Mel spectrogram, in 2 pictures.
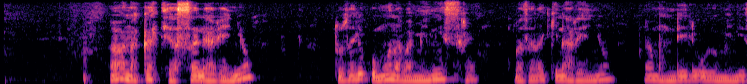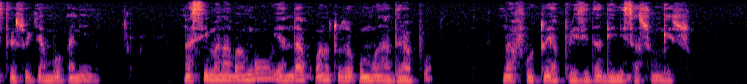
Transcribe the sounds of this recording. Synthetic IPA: a˦wa˦na˨ka˦ti̥˨ja˨sa˦le˦˨ja˨ʁe˨ɲɔ̃˦ | to˨za˨li˦ko˨mɔ˦na˨ba˨mi˨ni˦stʁe˨ | ba˨za˨la˦ki˦na˨ʁe˨ɲjɔ̃˦ | na˨mo˨nde˦li˦o˦jo˦mi˨ni˦stʁe˨sɔ˦ki˦ja˨mbo˦ka˨ni˦ni˨ | na˨si˨ma˨na˨ba˨ŋɡo˦ja˨nda˦ko˨wa˦na˦to˨za˦ko˨mɔ˦na˨dʁa˨pʰo˦ | na˨fo˨to˦ja˨pʁe˨zi˨dɑ̃˦de˨ni˦sa˨su˦ŋɡe˨su̥˨

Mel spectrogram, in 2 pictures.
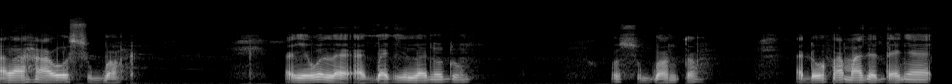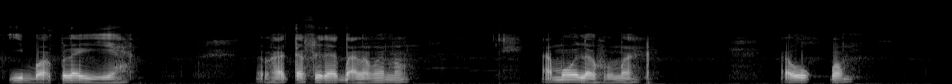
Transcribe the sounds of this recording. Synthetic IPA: a̰˨lã˦ɦã˦wo˦su˨ɡ͡bɔ˨ | ḛ˦jɛ˦wo˦lə˨ʔə̰˨ɡ͡bə˨d͡ʑi˦lə˨nũ˦ɖu˦m | wo̰˦su˨ɡ͡bɔ˨ŋ̩̃˦t̪ɔ˦ | a̰˨ɖə˦wo˦ɸa˦m˦ã˨d̪ə˦d̪ə˦ɲɛ̃˦ji˨bɔ˨k͡ple˦ji˨a˨ | o̰˨ɦa̰˦t̪ə˦fi˦ɖə˦ɡ͡ba̰˨lɛ˨mə̃˦nɔ̃˦ | a̰˨mə˦wo˦lə˨ɦu˨mə̃˦ | ə̰˦wo˦k͡pɔ˦m

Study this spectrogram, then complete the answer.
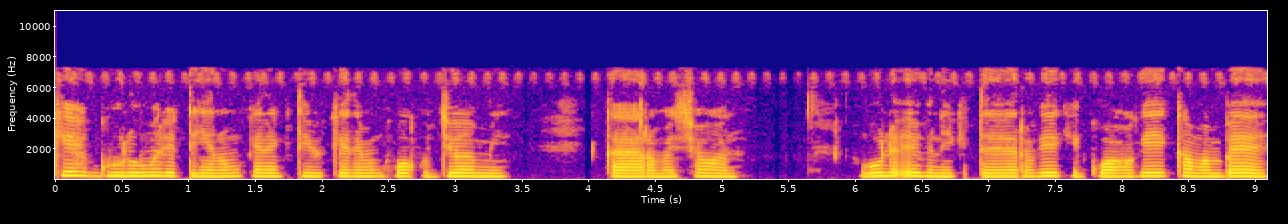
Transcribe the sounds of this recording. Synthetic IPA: kɛ˦ɡu˦lu˦ma˦di˦tɪnɔ˨mu˦ke˦ne˦ki̥˨ti˦bi˦ke˨de˨mɛ˦ɡwɔ˦ko˨d͡ʒa˦mi˨ | kaɾɔ˨ma˨t͡ʃɔ˦n | ɡu˦lo̰˦ʔe˦ɡo˨ni˨kɪ̥˨tɛɾɔ˨ɡɪ˦kɪ˨ɡwɔ˨kɔ˨ɡɪ˦ka˦ma˨bɛ˦

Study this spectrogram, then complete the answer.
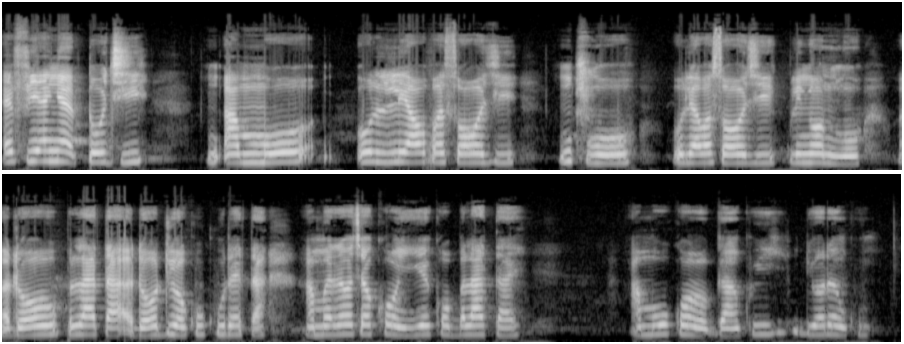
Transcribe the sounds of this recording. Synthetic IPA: e˦fi˦e˦ɲɛ̃˦˨t̪o˦d͡ʑi˦ | a˨me˨˦wo˦ | wo˦le˦a˨wo˦ɸe˦sɔ˦wo˦d͡ʑi˦ | ŋũ˦t͡ʃu˦wo˦ | wo˦li˦a˨ɸe˦sɔ˦wo˦d͡ʑi˦k͡pli˦ɲɔ̃˦nũ˨wo˦ | ḛ˨ɖe˨wo˦bla˦t̪a˨ḛ˨ɖɔ˨wo˦ɖi˦ɔ˨ku˦ku˦ɖɛ˦t̪a˨a˨mẽ˨ɖɛ˦wo˦t͡ʃɛ˦kʰɔ˦ŋ˨je˦kɔ˦bla˦t̪a˦ɛ˦ | a̰˨me˨wo˦kɔ˦ɔ˨ɡã˨ŋ˨ku˦i˦di˦ɔ˦ɖe˦ŋ̩˦ku˦

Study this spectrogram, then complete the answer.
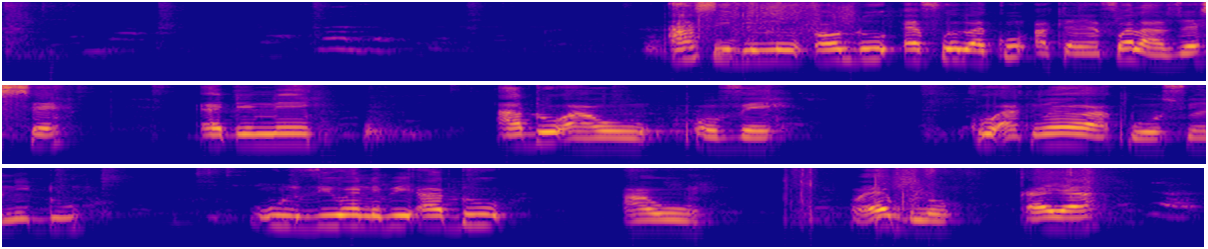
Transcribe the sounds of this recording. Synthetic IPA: a˨sɪ˨ɖɪ˨nɪ˨ʔɔ˦ɖʊ˦ʔɛ˦fu˦ɛ˦ba˨kʊ˦ʔa˨t̪ɔ˨m˨a˨fʊ˦ɛ˦la˨zɛ˦sɛ˦ | ɛ˦ɖɪ˦nɪ̃˦ | a˨ɖʊ˦a˨wʊ˨ɔ˨vɛ˨ | kʊ˦a˨t̪ɔ˨m˦a˦a˨k͡po˨ɔ˨su˨a˨nĩ˦ɖʊ˦ | wo˦lu˨vi˦wnɪ̃˨be˦ʔa˦dʊ˦ | a˨wʊ˨ | ɛ˦ɡ͡blɔ˨ | ka˦ja˦

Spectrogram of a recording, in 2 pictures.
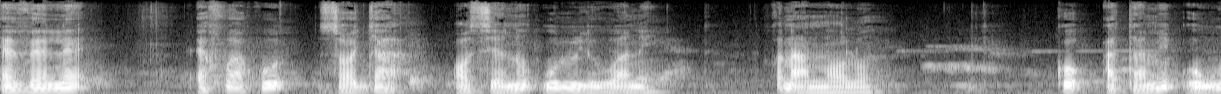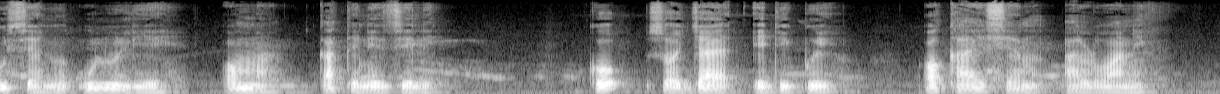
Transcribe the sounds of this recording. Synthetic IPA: ɛ˨vɛ˨lɛ˦ | ɛ˨fʊ˦a˨kʊ˦sɔ˨d͡ʒa˦˨ɔ˨sɛ˨nʊ̃˦ʔu˦lu˦li˨wa˦nɪ̃˨ | kɔ˦nã˨nɔ̃˨lʊ˦ | kʊ˦a˨t̪a˨mɪ̃˦ʔo˨wu˦sɛ˨nʊ̃˦u˦lu˦li˨e˨ | ɔ˦mã˨ka˦tɛ˨ne˦ze˦lɪ˨ | kʊ˦sɔ˨d͡ʒa˦e˨di˨ɡ͡be˦ | ɔ˦ka˨ɪ˦sɪ˦ɛ˦nʊ̰̃˨a˨lʊ˨a˨nɪ̃˨

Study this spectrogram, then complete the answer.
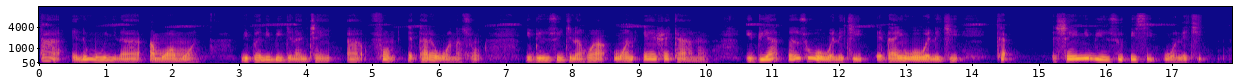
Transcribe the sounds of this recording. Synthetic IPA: ha˦˨ɛ˨nɪ̃˦mũ˦ɲĩ˨nãː˦a̰˨mʊ̃˦a˦mʊ̃˨a˨ | nĩ˦pʰa˦nĩ˦bi˦d͡ʑi˨nã˨ɲ̩˨t͡ɕʰɛ̃˦n | a˨fʊ̃˦nɛ˨tʰa˦ɾɪ˦wɔ̰˨nã˨sʊ̰̃˦ | e˨bi˦n̩˦su˦d͡ʑi˨nã˨ɦɔ˦a̰˨wɔ̃˦nɛ˦ɕᶣɛ˦kʰaː˨nʊ̃˨ | e˨dɥa˦n̩˦sʊ˦wɔ˨wɔ˨nɛ̃˨t͡ɕʰi˦ɛ̰˨dã˦nwɔ˨wɔ˨nɛ˨t͡ɕʰi˦ | kʰa˦˨ | ɕɛ̃˦nːĩ˦bi˦n̩˦su˦e˦sḭ˨wɔ˨nɛ̰̃˨t͡ɕʰi˦

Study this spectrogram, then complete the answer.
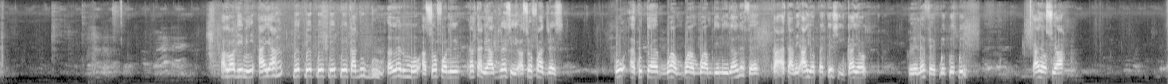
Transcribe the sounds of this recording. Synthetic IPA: a̰˨lɔ˦dɪ˦nɪ˨ʔa˨ja˦k͡pe˦k͡pe˦k͡pe˦k͡pe˦k͡pe˦ka˦du˦ɡ͡bu˨ɛ˨lɛ˦nũ˦mɔ˦ʔa˨sɔ˦fɔ˦nɪ̃˦ka˦t̪a˦˨nɪ̃˨a˨dɾɛ˦si˨a̰˨sɔ˦fɔ˦a˨dɾɛ˨s | kʊ˦ɛ˨ku˦t̪ɛ˦bu˦a˦˨mba˦˨mbu˦a˨mdɪ˨nĩ˨lɛ˦nɛ˦fɛ˨ka̰˦a̰˨t̪a˨nĩ˨ʔa˦jɔ˦pɛ˦t̪e˦si˨ka˦jɔ˦ | kle˨nɛ˦fɛ˨k͡pe˦k͡pe˦k͡pe˦ | ka˦jɔ˦su˦a˨

